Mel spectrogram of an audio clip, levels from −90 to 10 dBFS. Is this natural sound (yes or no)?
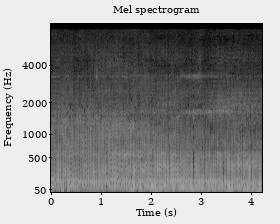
no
